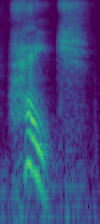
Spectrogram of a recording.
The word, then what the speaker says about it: H: Again, it's not pronunciation, that deserves a punch in the face. But how about this?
